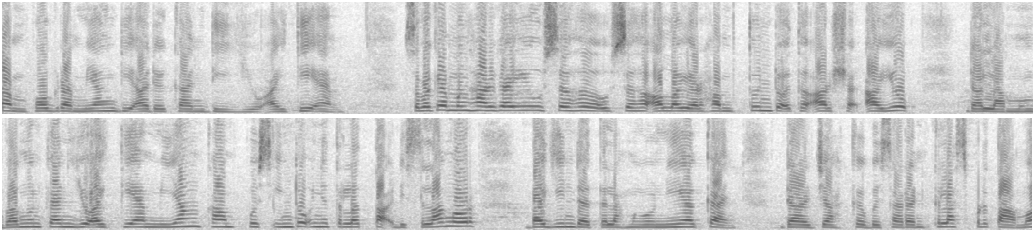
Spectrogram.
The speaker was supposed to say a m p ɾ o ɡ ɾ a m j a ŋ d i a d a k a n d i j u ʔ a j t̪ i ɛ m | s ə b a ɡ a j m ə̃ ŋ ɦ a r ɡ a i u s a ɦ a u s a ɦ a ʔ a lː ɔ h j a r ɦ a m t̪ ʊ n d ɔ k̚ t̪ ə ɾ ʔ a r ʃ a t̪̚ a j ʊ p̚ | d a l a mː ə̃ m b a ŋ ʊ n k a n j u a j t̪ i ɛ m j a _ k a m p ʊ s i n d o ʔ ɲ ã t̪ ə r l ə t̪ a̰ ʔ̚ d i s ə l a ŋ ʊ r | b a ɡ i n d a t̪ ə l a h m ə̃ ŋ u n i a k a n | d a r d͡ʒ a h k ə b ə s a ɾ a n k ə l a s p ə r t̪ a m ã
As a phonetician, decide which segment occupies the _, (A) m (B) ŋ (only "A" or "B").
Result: B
